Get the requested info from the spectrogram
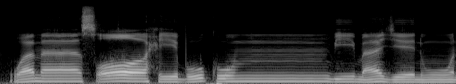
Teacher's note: mim sukun bertemu dengan huruf ba maka di sini menjadi Ikhfa Syafawi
